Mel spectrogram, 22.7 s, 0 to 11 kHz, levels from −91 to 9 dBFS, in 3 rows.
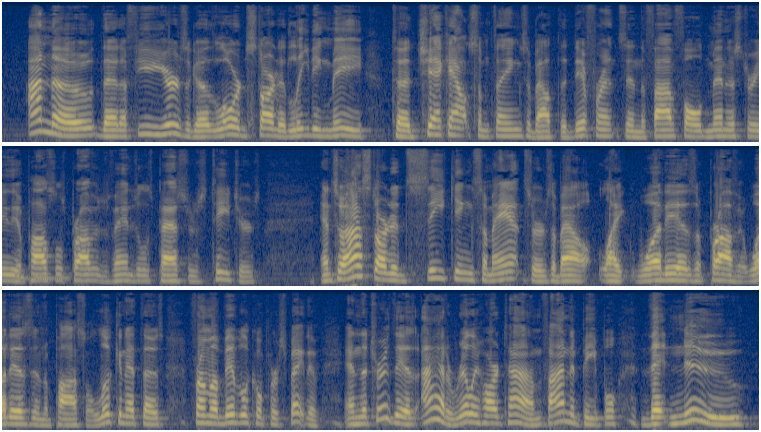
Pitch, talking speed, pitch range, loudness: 150 Hz, 180 wpm, 140-170 Hz, -21 LUFS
